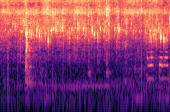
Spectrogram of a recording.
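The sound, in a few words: potatoes frying in hot mustard oil in a wok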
